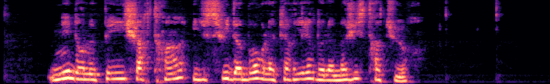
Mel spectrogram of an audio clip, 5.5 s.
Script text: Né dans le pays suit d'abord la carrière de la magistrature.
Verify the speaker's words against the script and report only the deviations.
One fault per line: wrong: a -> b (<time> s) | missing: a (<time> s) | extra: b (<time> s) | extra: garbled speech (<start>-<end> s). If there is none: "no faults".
extra: chartrain il (1.3 s)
